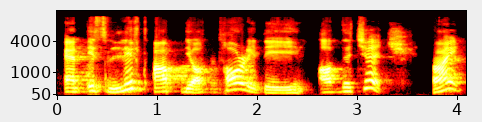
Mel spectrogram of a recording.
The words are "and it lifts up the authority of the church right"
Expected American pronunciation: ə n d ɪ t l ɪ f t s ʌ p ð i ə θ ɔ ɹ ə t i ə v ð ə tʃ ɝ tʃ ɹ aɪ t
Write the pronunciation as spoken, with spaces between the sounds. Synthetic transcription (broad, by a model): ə n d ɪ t l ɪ f t ʌ p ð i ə t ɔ ɹ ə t i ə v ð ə tʃ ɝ tʃ ɹ aɪ t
